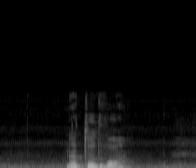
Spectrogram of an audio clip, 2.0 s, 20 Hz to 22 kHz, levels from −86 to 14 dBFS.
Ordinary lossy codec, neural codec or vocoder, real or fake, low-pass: none; none; real; 9.9 kHz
